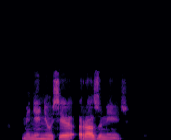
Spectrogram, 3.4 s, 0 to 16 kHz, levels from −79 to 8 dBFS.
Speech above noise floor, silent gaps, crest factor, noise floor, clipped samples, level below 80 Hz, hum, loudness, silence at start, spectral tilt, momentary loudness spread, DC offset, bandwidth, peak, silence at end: 59 dB; none; 20 dB; -89 dBFS; under 0.1%; -78 dBFS; none; -29 LUFS; 0.45 s; -4 dB/octave; 18 LU; under 0.1%; 8.2 kHz; -12 dBFS; 0.9 s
